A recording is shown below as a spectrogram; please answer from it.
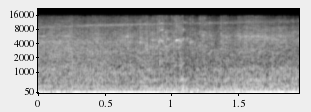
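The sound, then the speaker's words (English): Commercial trucks crossing an international border bridge in Texas make a steady, loud low rumble of heavy engine and road noise that holds constant throughout, with no talk. “Every day, more than 40,000 commercial trucks cross over the Far International Bridge, carrying things like fruits, vegetables, and machine parts.”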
